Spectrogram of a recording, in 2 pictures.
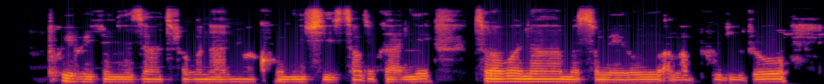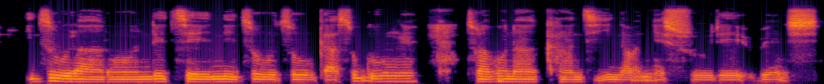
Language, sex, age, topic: Rundi, male, 18-24, education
